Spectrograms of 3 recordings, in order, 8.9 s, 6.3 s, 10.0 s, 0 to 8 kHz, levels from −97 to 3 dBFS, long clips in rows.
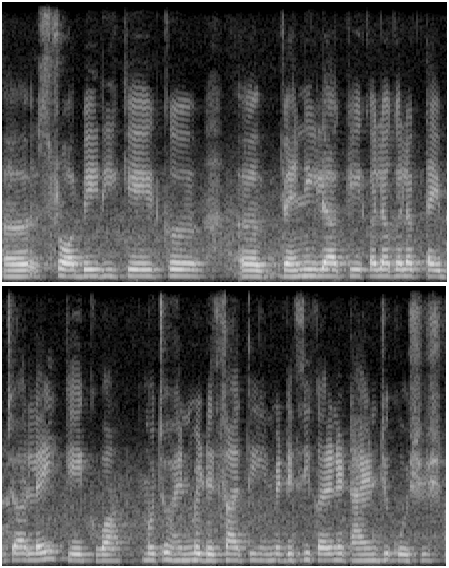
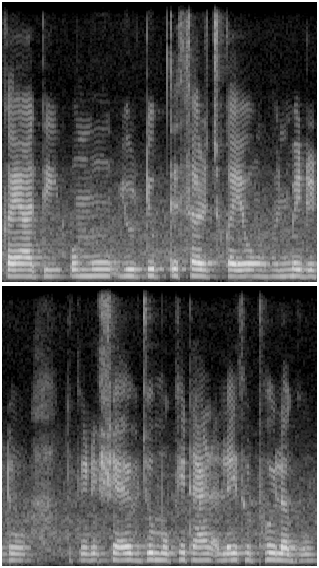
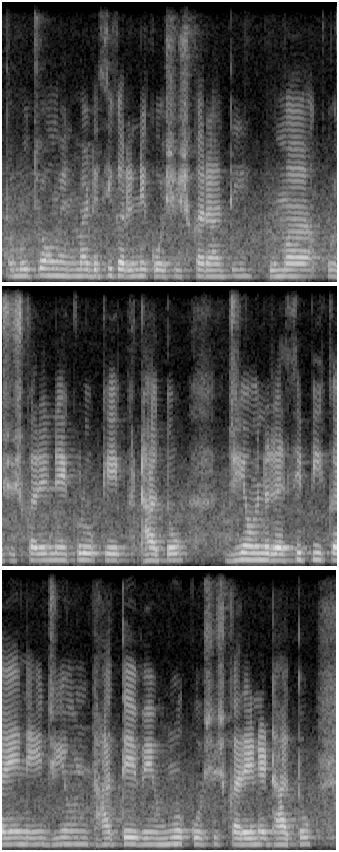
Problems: constant background noise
